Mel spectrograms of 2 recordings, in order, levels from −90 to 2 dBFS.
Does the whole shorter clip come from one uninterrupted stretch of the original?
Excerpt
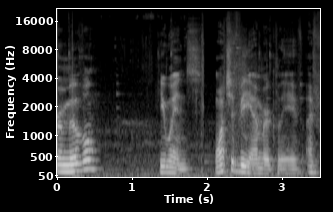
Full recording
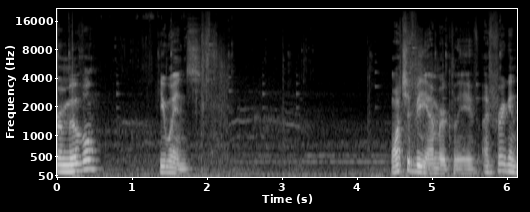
no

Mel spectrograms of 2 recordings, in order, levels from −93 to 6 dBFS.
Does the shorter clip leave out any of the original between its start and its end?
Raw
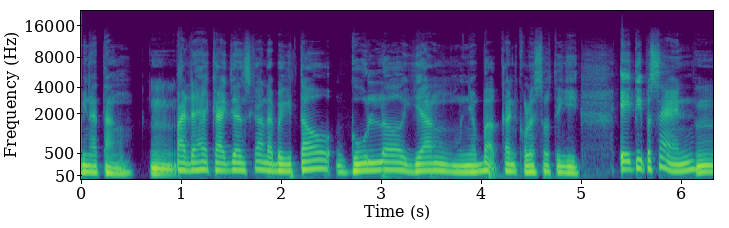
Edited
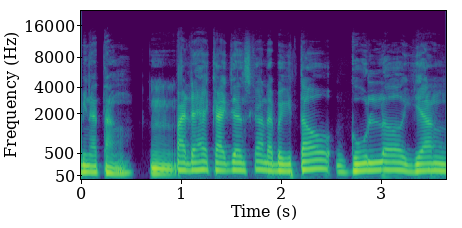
no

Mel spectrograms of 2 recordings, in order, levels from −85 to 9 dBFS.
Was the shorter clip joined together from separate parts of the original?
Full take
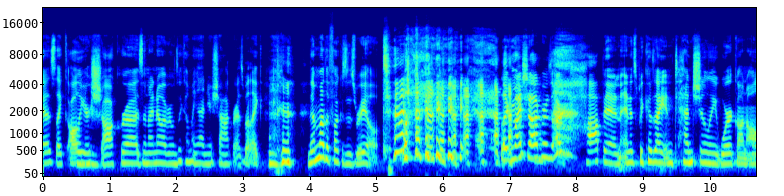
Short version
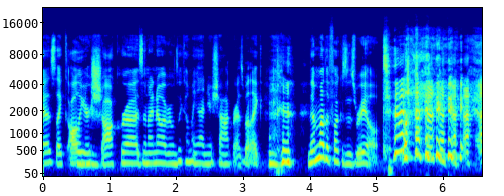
no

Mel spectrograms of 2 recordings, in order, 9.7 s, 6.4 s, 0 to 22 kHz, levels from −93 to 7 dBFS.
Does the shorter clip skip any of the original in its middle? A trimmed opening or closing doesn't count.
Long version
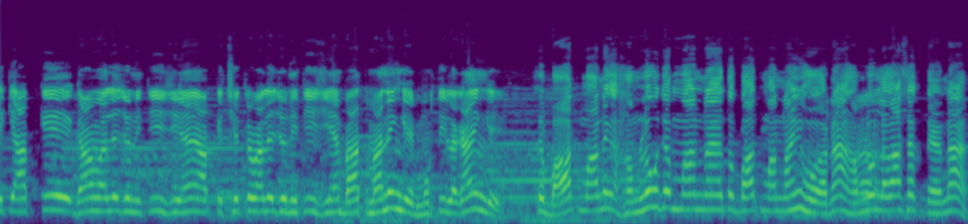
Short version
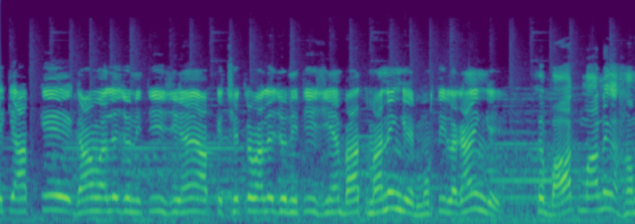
no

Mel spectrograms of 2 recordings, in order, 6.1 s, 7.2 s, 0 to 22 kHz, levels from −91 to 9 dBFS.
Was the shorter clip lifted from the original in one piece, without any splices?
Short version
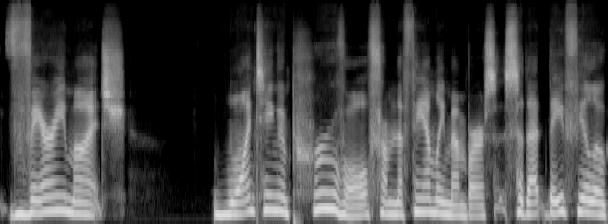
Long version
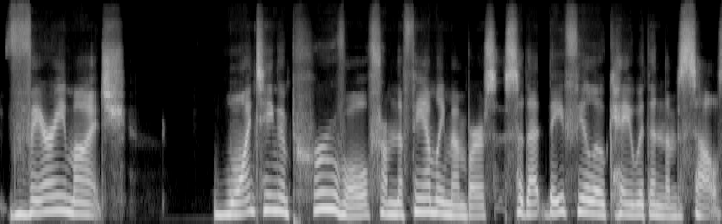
yes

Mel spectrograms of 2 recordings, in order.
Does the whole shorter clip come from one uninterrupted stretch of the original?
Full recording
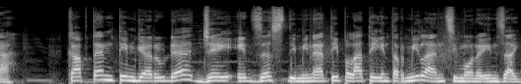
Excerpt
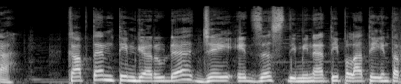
yes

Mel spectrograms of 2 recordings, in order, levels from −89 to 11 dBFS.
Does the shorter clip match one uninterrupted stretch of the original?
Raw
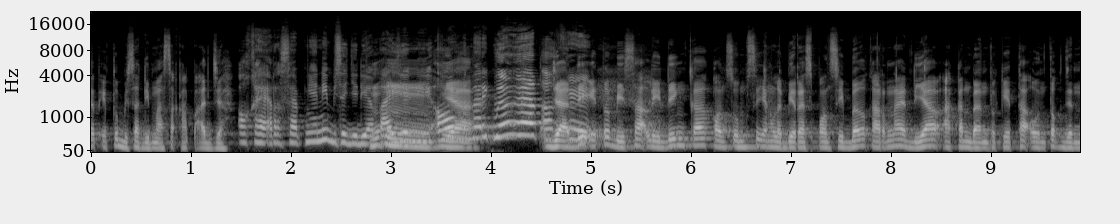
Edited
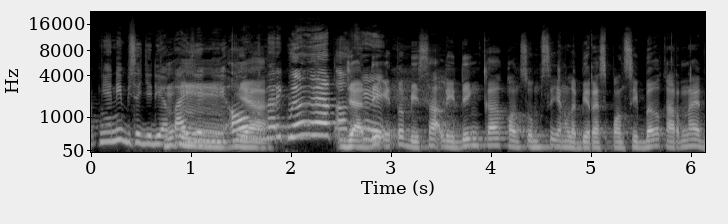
yes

